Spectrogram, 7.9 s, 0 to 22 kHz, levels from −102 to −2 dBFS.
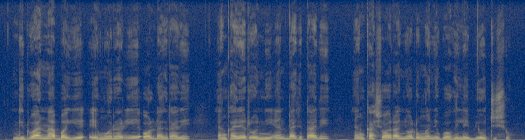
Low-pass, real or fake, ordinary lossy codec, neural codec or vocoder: none; real; none; none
